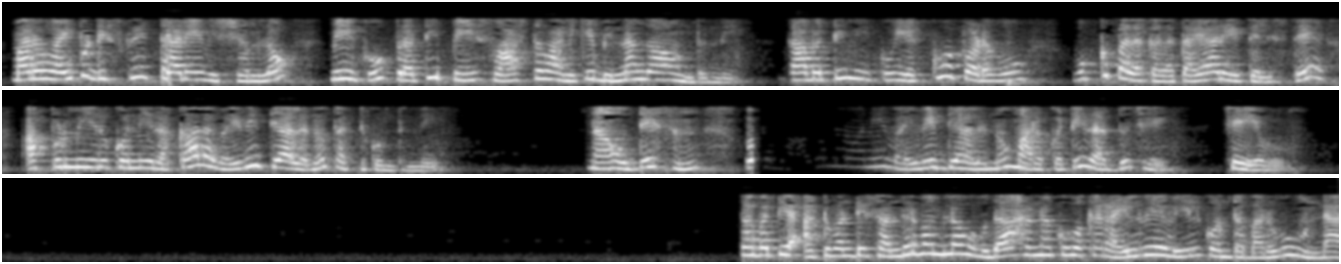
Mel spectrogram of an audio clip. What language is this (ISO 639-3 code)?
tel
